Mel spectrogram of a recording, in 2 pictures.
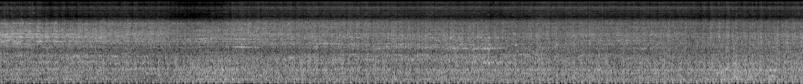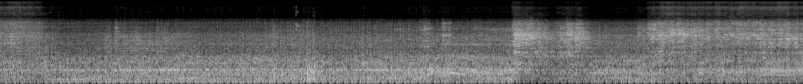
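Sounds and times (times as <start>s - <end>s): saw blade hissing through wood: 0.0s - 8.6s, 13.1s - 16.0s
sawmill engine running: 0.0s - 16.0s.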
